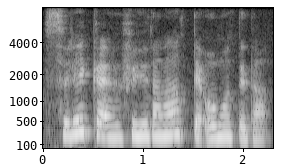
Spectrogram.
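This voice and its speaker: A woman's voice: medium pitch, moderate pace, a little mellow. A young woman, a university student, co-hosting a radio-style talk show with casual chat and politely scripted greetings. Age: young adult, university student.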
